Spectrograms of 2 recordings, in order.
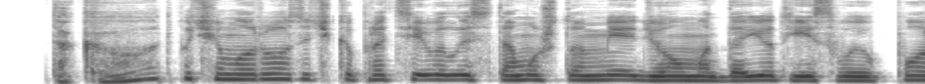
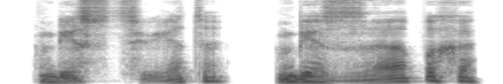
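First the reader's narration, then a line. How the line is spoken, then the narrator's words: Muttered. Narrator (Russian): пробормотал он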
